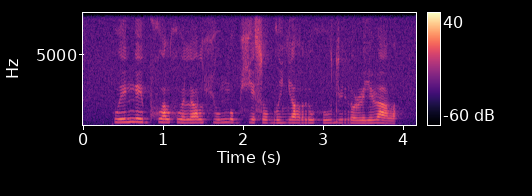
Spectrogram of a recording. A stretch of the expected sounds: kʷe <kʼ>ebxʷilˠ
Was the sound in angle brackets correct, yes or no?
no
